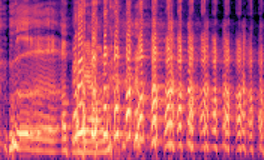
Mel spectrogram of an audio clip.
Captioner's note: laughing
